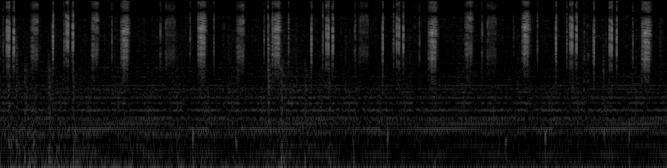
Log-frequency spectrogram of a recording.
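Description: An electric weapon crackles and buzzes in sharp bursts.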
